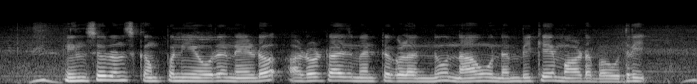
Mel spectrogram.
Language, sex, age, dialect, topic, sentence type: Kannada, male, 60-100, Central, banking, question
